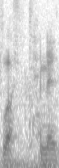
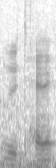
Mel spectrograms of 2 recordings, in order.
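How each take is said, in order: First: The word is said with a British pronunciation. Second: The word is said with an American pronunciation. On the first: The speaker calls it right. "This is a British game, of course it's gonna be Lieutenant" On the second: The speaker calls it wrong. "not Lieutenant. Lieutenant sounds like going to loot"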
